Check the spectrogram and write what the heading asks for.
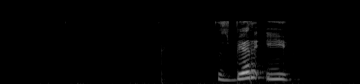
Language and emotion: Russian, neutral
